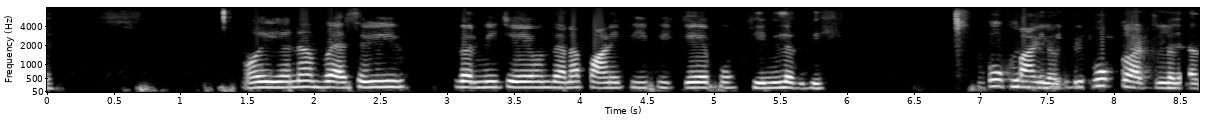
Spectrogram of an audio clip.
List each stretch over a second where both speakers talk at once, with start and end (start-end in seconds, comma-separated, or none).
none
